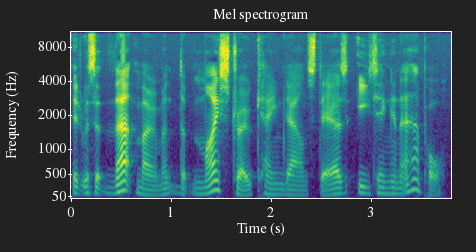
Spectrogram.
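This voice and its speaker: A man's voice: mid-range voice, lively intonation, normal speed, creaky, fairly bright tone. A man reading scripted narration of a fantasy story as its narrator. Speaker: author narrator.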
